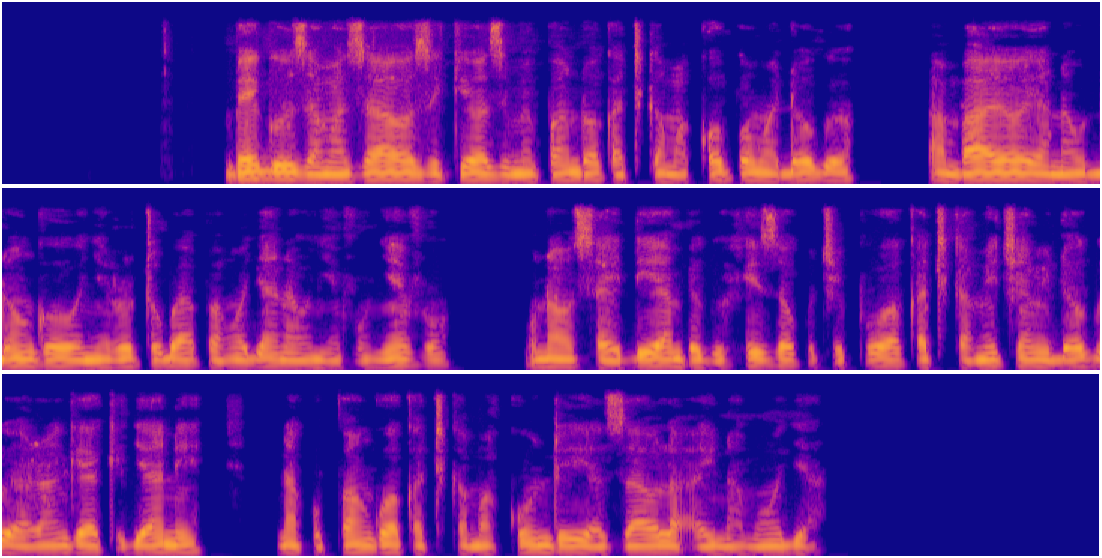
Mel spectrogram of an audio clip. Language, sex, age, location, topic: Swahili, male, 25-35, Dar es Salaam, agriculture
